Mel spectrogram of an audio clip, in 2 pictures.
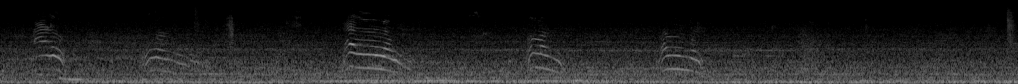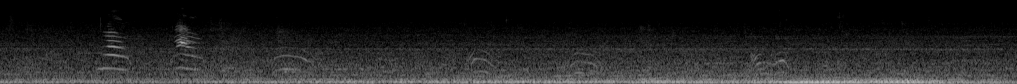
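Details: Stray tuxedo kitten, found abandoned in the street on 24 May 2024 and adopted, tasting chicken for the first time; several short, high mews arching up and down, scattered over steady low rumbling background noise.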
